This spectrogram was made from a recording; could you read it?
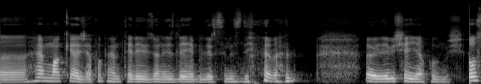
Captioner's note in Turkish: kahkaha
